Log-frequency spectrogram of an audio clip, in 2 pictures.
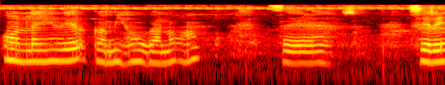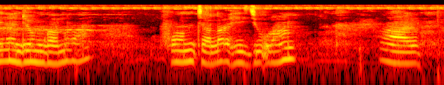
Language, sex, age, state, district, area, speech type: Santali, female, 18-30, West Bengal, Bankura, rural, spontaneous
